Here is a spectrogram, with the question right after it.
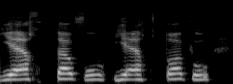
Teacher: خا کو موٹا بھی کرنا ہے خراش کے ساتھ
